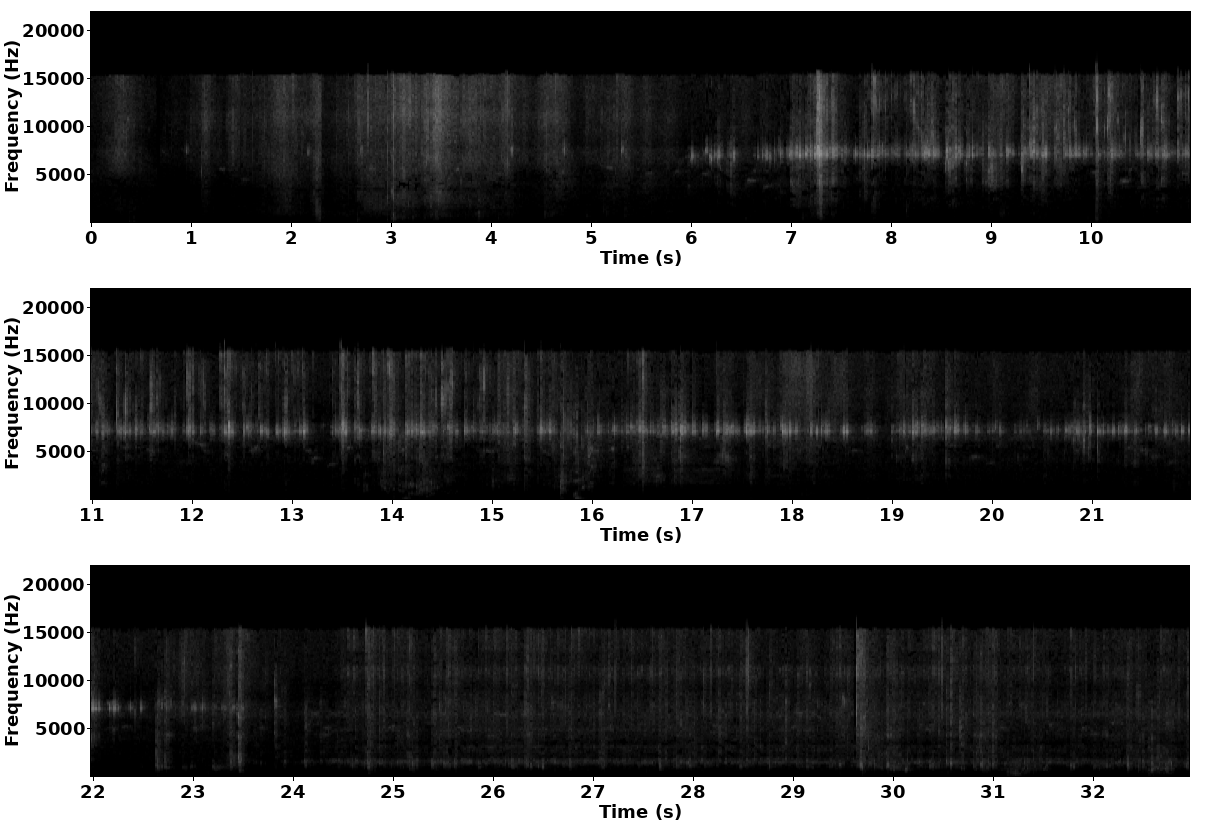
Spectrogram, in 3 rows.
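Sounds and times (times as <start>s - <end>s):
high-pitched insect trill: 4.1s - 23.5s
fishing reel clicks and rustles: 6.1s - 32.9s.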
